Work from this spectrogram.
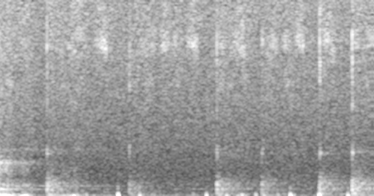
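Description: A definition being written out during a mathematics lecture on sequences and series: repeated short scratching pen strokes and taps at an uneven pace, close and moderately loud, with no speech.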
